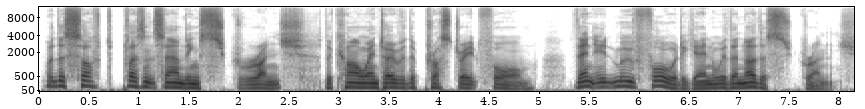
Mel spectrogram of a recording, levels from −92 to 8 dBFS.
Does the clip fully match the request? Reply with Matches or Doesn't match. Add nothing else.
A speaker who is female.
Doesn't match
